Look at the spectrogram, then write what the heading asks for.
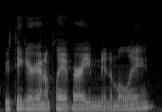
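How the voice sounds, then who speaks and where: A man's voice: mid-range voice, steady tone, very fast, a bit bright, clean tone. A man livestreaming a video game, musing aloud and chatting casually with his viewers in a conversational way. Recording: game music behind the voice.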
